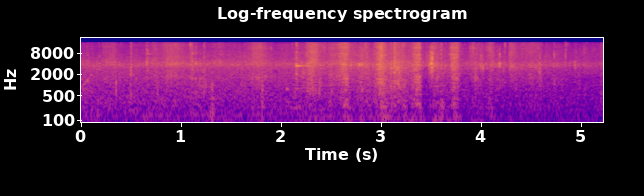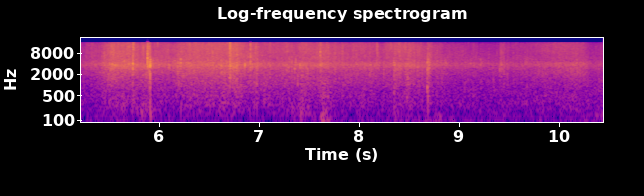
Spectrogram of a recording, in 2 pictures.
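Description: Leaves and branches rustling with scattered light clicks and knocks from climbing gear while a tree stand is hung.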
